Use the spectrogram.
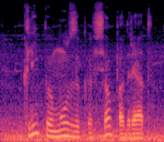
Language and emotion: Russian, sad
